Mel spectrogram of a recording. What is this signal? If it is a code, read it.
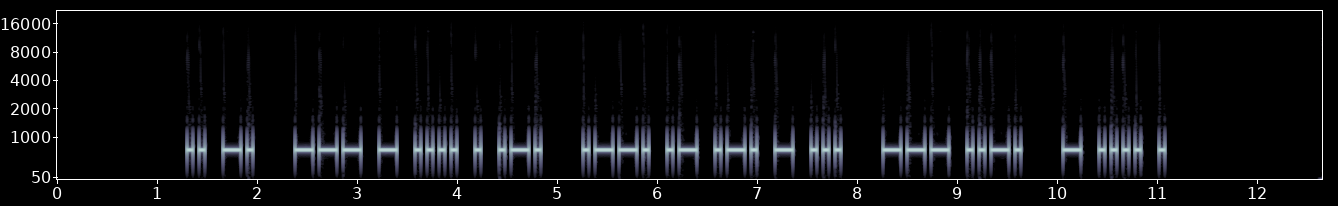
Morse code, heard as a keyed tone, about 21 wpm, 700 Hz. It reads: IN OTHER PARTS OF THE
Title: Speed-Racing - Sets of 5 Words 20wpm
